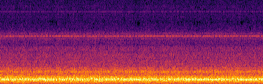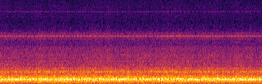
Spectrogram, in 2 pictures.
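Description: Full-speed spin gives a heavy, even roar with a steady hum on top, typical of worn drum bearings.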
